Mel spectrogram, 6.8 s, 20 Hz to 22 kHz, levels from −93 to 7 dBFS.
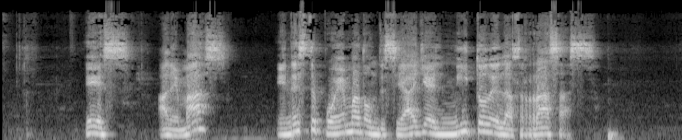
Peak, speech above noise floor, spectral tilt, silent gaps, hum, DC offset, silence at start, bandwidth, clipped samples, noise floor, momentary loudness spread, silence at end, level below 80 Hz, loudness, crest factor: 0 dBFS; 41 dB; -3 dB/octave; none; none; under 0.1%; 0.25 s; over 20 kHz; under 0.1%; -52 dBFS; 9 LU; 0.65 s; -38 dBFS; -9 LUFS; 12 dB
